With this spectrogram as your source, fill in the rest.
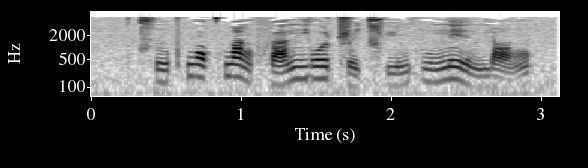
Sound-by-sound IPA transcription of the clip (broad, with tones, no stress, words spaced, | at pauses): t͡sʰɹ̩˧˥pʰwɔ˥˧kʰwɑ˥˩ŋ fä˧˥n̪jo˥ʊ̯ ʈ͡ʂɻ̩˨˩t͡ɕʰy˧˥nfu˥ n̪e˥˩ɪ̯n̪jɑ˨˩˦ŋ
